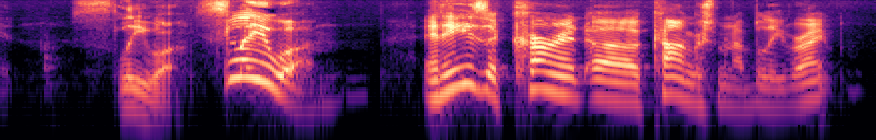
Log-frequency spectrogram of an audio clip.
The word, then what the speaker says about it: Sliwa: Sliwa.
